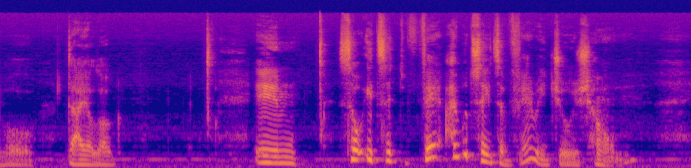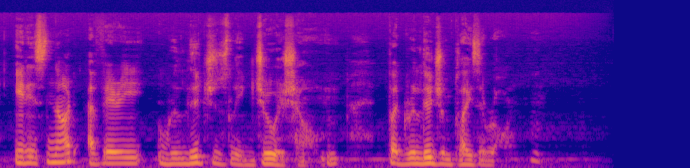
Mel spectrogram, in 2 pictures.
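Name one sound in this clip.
A middle-aged man speaks calmly and thoughtfully into a close microphone.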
